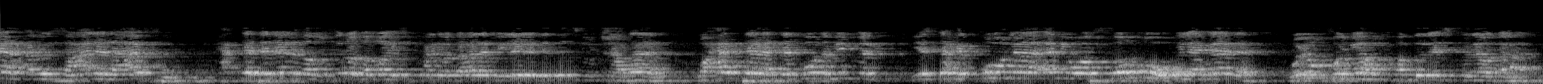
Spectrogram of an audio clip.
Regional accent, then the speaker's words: Egypt; اللهم اجعل بلدنا مصر امنا امانا سخاء رخاء

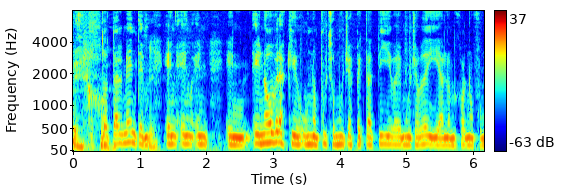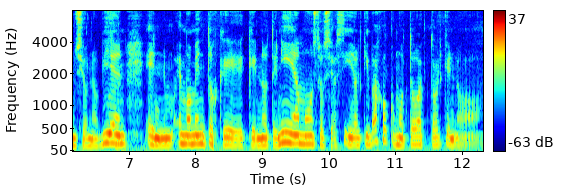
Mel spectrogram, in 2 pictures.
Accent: Argentina; porque somos teatreros los argentinos.

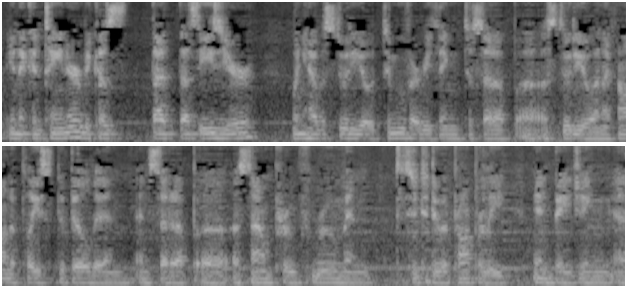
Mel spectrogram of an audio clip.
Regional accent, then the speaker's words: Canada; moved away as an adult; now in China; and I'm from Canada, and I was hired to come work with a foreign artist here for a few years from Canada

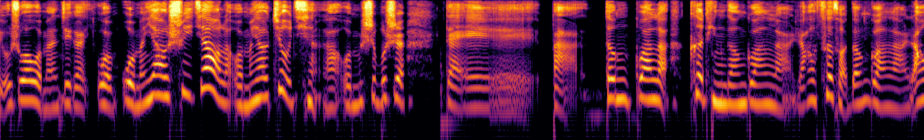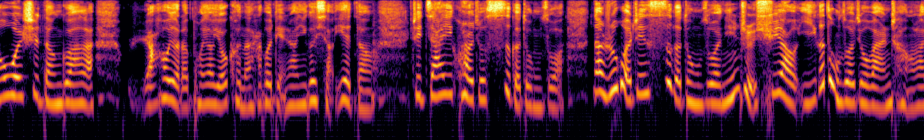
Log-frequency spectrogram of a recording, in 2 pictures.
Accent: Tianjin, China; 因为我天津人嘛

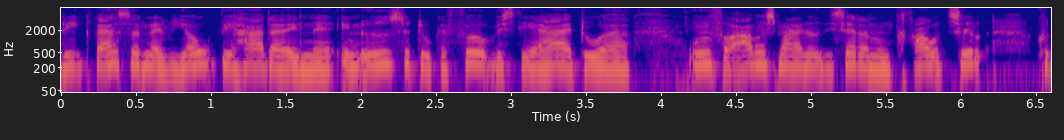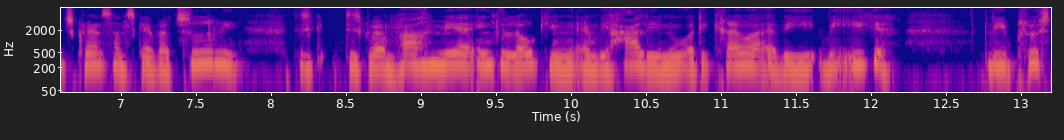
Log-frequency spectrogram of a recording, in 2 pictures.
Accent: Faroe Islands; nu kommer jeg fra Færøen, der er ledigheden altid lavere

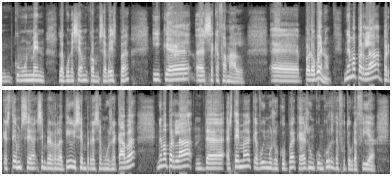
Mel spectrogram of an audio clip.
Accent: Ibiza, Balearic Islands, Spain; nosaltres, com a eivissencs que som, hi participarem també

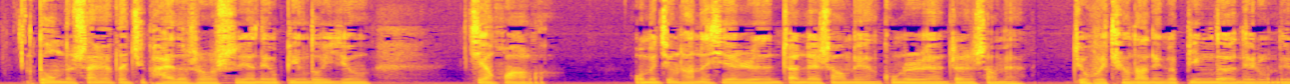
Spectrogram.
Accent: Liaoning, China; 我是辽宁人

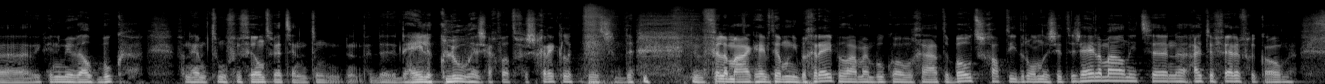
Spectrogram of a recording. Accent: Morocco; want hij komt uit dezelfde streek, uit Marokko, als waar ik vandaan kom. We spreken allebei Berbers.

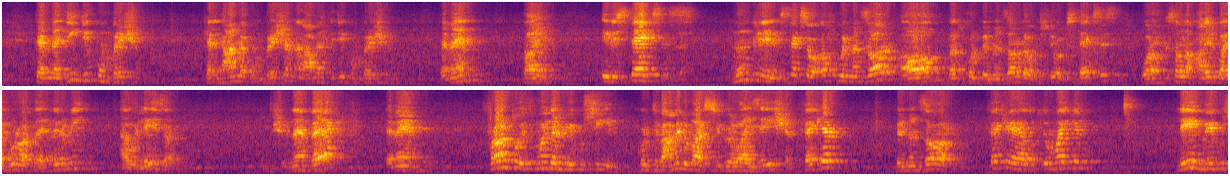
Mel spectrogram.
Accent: Egypt; ولنا الفخر كمصريين

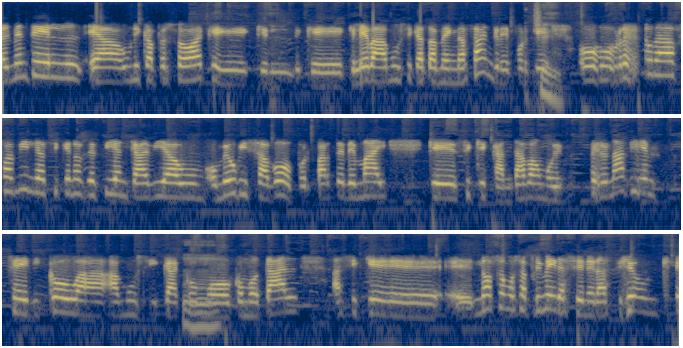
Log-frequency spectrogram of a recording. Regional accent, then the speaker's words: Galicia, Spain; eu como débolle tantos galegos de que me sinta profeta na miña terra

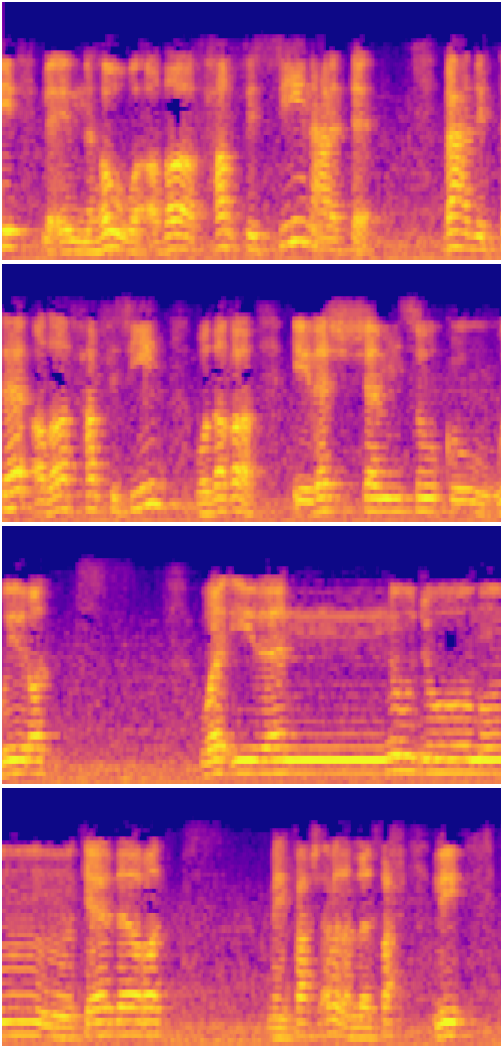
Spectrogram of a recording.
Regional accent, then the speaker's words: Egypt; يعني عندنا في مصر

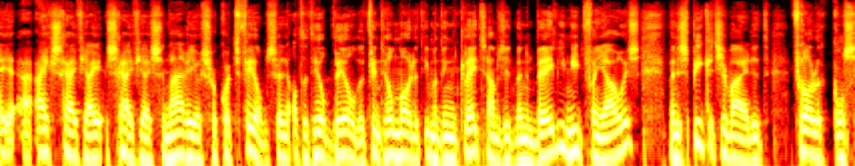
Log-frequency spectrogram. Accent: Rotterdam, South Holland, Netherlands; omdat ik uit Rotterdam kom

